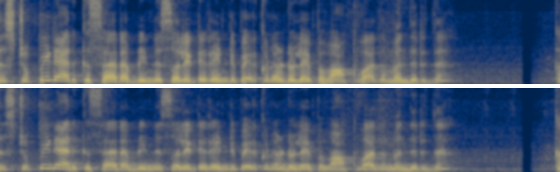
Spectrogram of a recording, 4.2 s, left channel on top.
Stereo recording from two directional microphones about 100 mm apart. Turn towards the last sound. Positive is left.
turn(degrees=35)  # may be behind; listen again after turning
